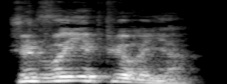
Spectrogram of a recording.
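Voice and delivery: ordinary delivery, nothing marked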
